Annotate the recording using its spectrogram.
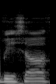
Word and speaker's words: Ubisoft: Nah, but I don't know how to pronounce it. – I've always said Ubisoft. – Ubisoft, that's what I was gonna say too.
